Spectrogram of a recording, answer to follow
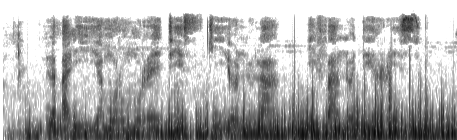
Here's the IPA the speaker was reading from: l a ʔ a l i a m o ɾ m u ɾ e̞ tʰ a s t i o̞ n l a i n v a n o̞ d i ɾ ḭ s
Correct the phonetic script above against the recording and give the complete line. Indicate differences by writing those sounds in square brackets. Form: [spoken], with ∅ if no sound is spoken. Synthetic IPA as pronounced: l a ʔ a l i a m o ɾ m u ɾ e̞ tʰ [i] s [k] i o̞ n l a i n [f] a n o̞ d i ɾ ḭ s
